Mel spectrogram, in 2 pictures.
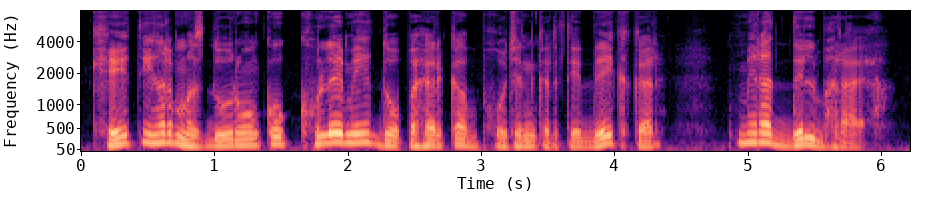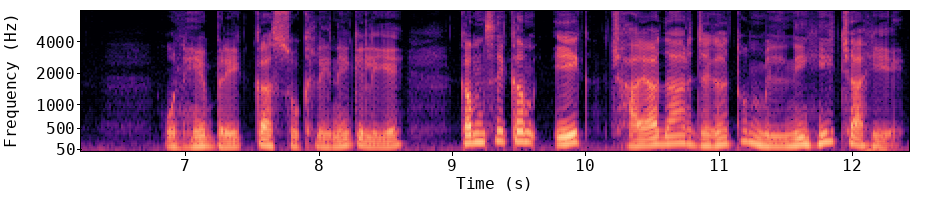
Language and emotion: Hindi, sad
